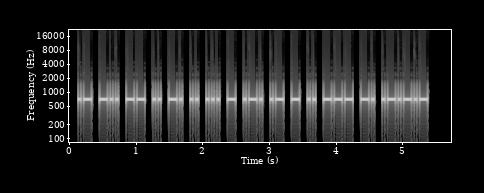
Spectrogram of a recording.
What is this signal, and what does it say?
Morse code, heard as a keyed tone, about 28 wpm, 700 Hz. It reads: ADMINISTRATION.
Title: Sentences from Top 1300 Words 30wpm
